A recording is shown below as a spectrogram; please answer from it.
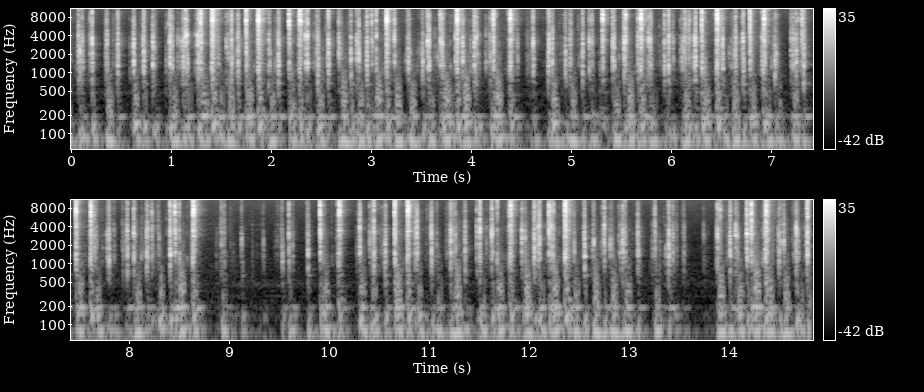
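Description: Fingertips with short nails type quickly on a pink and white plastic computer keyboard with round, typewriter-style hollow keycaps. The result is a dense, steady stream of hollow clacks with a strong low thump, a faint bright tick on top, and brief lulls near the middle and just before the end.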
